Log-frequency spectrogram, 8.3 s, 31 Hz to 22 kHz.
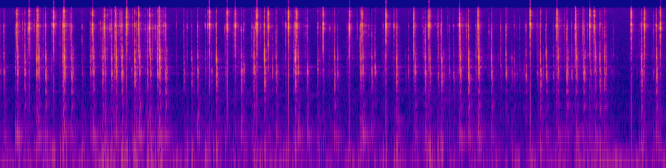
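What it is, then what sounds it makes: Mechanical keyboard typing. Fingertips of both hands type fast on a backlit plastic mechanical computer keyboard. Rapid, bright, clicky key taps stop almost instantly, coming in dense bursts with brief pauses near 2 and 8 seconds over a faint low hum.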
